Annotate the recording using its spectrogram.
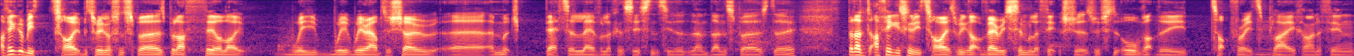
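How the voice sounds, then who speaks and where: A man speaks in a Brummie accent at a fairly quick pace. His very deep, low pitch stays at a fairly even intonation. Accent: Brummie (Birmingham) English. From Birmingham, England. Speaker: football YouTuber. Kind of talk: casual chat. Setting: social club venue. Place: bar. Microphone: studio mic.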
